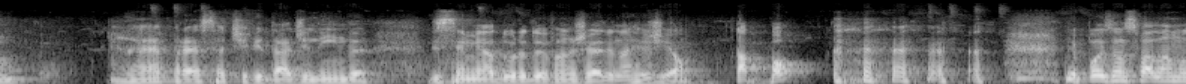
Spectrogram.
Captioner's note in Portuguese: Risos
